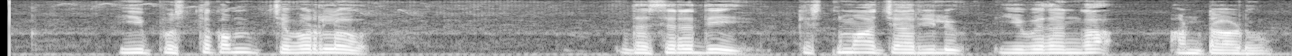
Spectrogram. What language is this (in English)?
Telugu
